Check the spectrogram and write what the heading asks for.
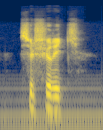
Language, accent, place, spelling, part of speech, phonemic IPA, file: French, France, Lyon, sulfurique, adjective, /syl.fy.ʁik/, LL-Q150 (fra)-sulfurique.wav
- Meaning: sulfuric / sulphuric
